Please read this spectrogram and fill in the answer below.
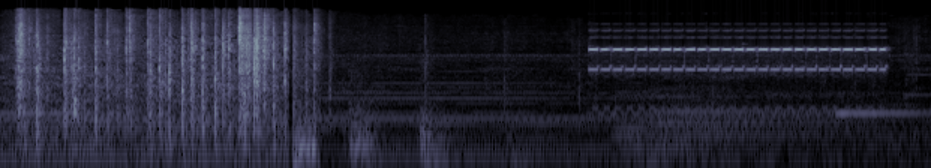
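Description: Telephone ringing. A dense rattling burst fills the first two seconds. After a short pause, a steady, rapidly trilling ring starts about four seconds in and lasts about two seconds.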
